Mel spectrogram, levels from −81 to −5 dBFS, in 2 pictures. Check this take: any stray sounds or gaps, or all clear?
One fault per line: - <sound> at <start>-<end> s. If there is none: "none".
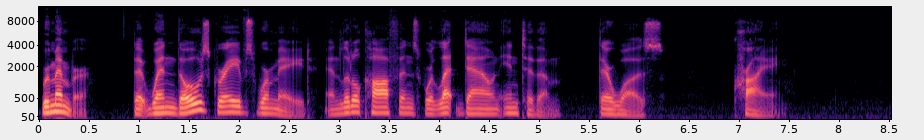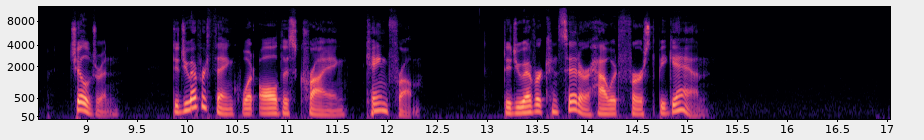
none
